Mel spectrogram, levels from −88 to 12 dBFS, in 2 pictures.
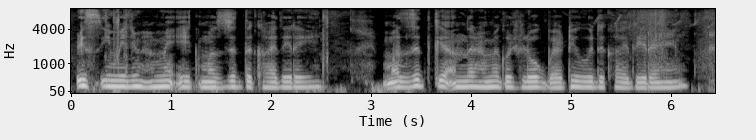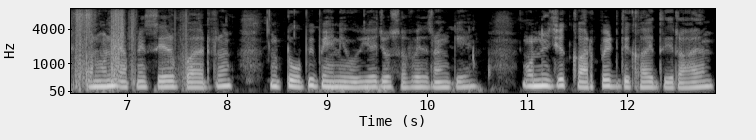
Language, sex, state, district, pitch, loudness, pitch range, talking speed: Hindi, female, Rajasthan, Nagaur, 150 Hz, -17 LUFS, 145-160 Hz, 195 wpm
